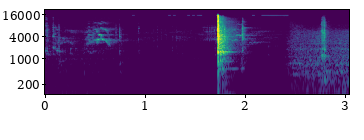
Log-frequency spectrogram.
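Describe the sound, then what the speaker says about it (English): A blind rivet's steel mandrel snaps off in a riveting tool, a single sharp, loud crack standing alone after a few faint handling noises, followed by a brief rustle. "Then the mandrel snaps off, leaving the head behind."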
